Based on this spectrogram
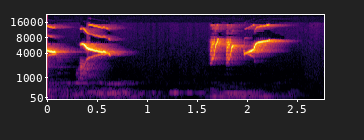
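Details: Sunbird song used to lure other birds to sing: two bursts of thin, very high, downslurred and upswept whistled notes with a brief twitter, separated by a second of quiet and a faint low rumble.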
